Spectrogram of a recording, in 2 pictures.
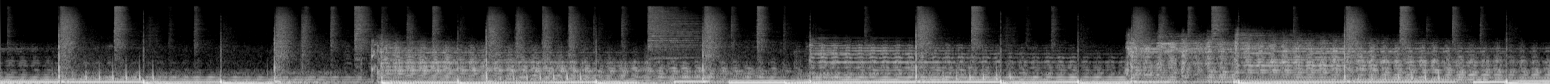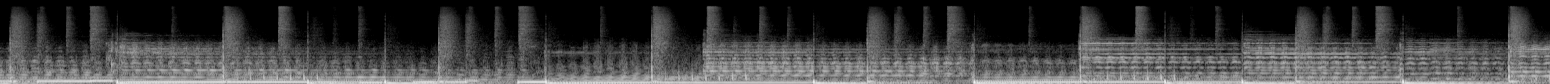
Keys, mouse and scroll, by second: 1.0 click, 2.5 click, 4.4 click, 9.5 ctrl+d, 13.9 ctrl+0, 18.3 shift+click, 19.7 click, 21.5 click, 23.8 click, 25.3 click, 26.8 click, 28.3 click, 29.4 click, 30.7 click.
